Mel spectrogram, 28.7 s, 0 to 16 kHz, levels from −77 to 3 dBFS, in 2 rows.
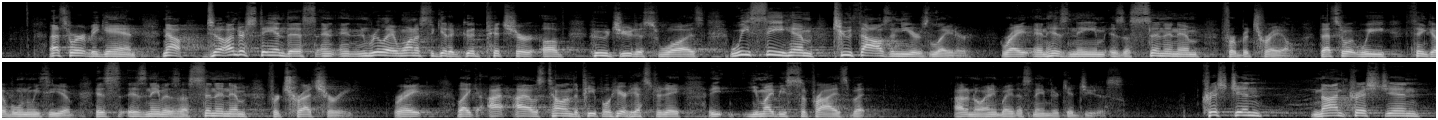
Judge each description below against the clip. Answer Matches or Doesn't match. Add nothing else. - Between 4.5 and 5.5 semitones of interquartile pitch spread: Matches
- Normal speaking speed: Matches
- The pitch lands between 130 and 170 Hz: Matches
